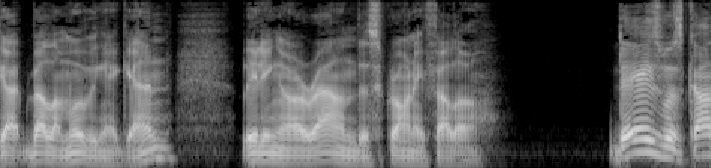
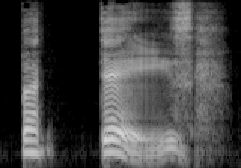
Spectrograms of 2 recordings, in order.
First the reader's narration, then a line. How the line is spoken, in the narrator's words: Wit whined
